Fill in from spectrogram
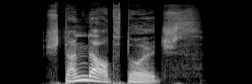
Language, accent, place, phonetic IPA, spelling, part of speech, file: German, Germany, Berlin, [ˈʃtandaʁtˌdɔɪ̯t͡ʃs], Standarddeutschs, noun, De-Standarddeutschs.ogg
- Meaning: genitive singular of Standarddeutsch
